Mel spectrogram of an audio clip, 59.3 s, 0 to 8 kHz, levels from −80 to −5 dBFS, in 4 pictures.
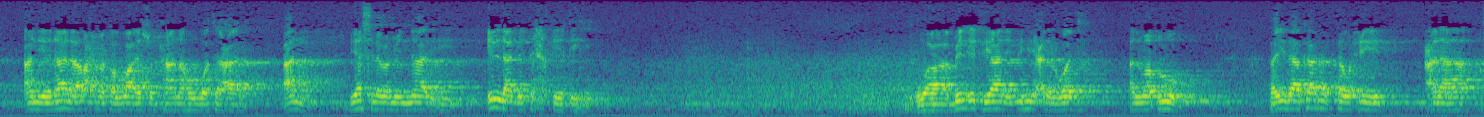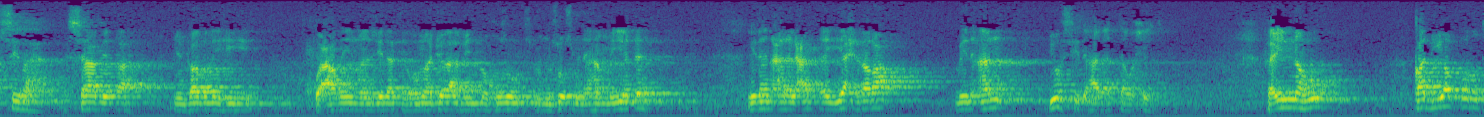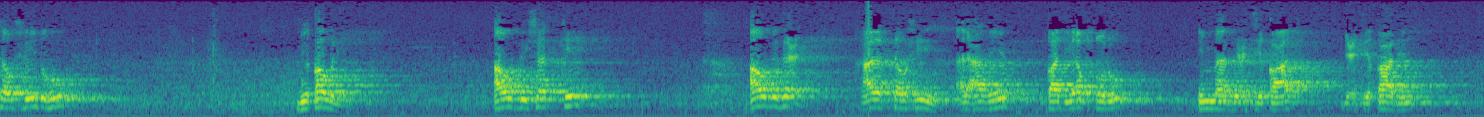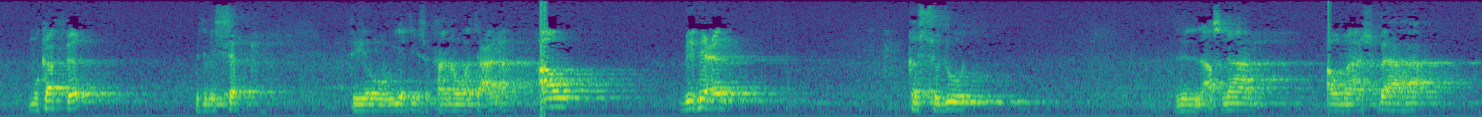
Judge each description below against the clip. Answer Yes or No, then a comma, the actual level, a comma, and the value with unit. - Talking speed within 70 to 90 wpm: Yes, average, 75 wpm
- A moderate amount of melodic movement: Yes, average, 3.9 semitones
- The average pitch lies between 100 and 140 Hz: Yes, low, 135 Hz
